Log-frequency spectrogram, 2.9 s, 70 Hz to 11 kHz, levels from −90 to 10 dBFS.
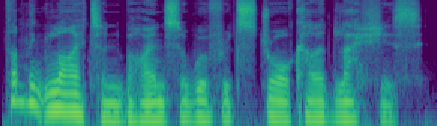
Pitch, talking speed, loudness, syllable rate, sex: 105 Hz, 165 wpm, -20 LUFS, 6.2 syllables/s, male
